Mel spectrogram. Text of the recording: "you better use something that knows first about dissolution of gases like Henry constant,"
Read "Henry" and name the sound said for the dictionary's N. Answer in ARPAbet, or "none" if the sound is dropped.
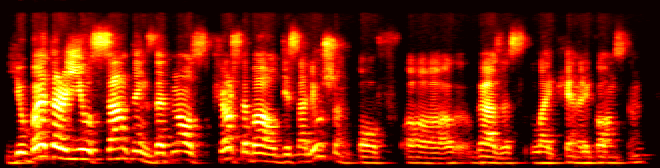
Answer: N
